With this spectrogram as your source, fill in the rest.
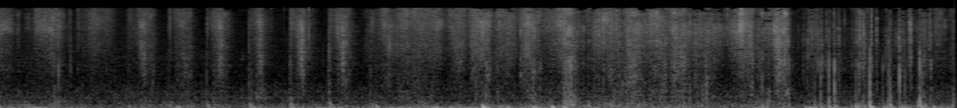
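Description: A worn black pinstriped polyester sports jersey with a yellow collar and printed badges, made of thin synthetic fabric, is rubbed and scratched across the chest and shoulders by both hands with long nails. The sound is a steady, bright, sanding rub with repeated short scratchy strokes over a low rumble.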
